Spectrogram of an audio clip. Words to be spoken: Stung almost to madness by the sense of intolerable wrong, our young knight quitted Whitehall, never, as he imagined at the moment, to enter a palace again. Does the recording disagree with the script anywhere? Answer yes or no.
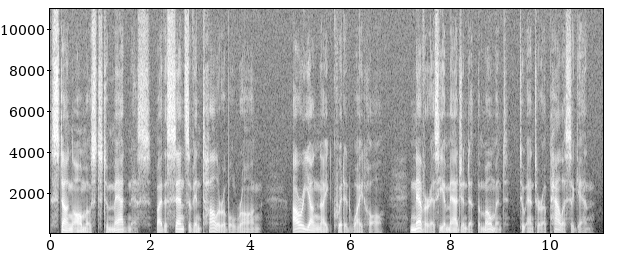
no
